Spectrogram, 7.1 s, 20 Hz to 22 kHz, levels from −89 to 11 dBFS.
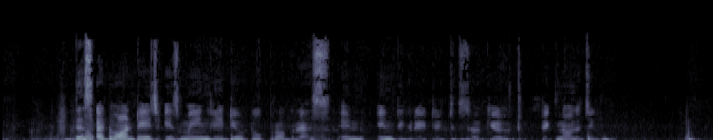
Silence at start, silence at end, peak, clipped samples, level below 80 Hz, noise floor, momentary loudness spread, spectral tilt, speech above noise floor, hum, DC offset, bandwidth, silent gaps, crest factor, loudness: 0.05 s; 0.1 s; -20 dBFS; under 0.1%; -52 dBFS; -72 dBFS; 16 LU; -4 dB/octave; 30 dB; none; under 0.1%; 16.5 kHz; none; 22 dB; -41 LUFS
